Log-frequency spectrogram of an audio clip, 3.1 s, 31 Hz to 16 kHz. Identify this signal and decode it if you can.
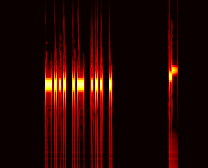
Morse code, heard as a keyed tone, about 36 wpm, 700 Hz. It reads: BASE
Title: Sentences from Top 1000 Words - Review Part 1 - New Word Drill - 35wpm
